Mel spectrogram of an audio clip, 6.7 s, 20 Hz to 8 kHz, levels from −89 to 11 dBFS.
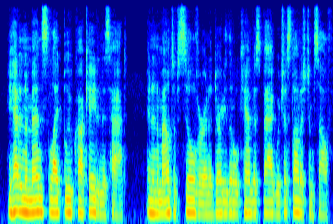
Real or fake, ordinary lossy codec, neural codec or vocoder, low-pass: real; Opus, 64 kbps; none; 7.2 kHz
